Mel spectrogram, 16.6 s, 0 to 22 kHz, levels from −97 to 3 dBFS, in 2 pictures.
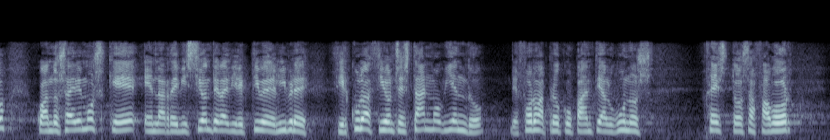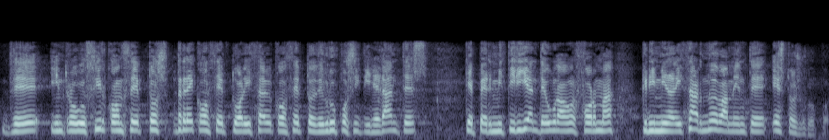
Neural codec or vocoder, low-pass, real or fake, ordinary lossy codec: codec, 16 kHz, 16 kbps, FunCodec, trained on Chinese and English, 50 frames a second; 7.2 kHz; fake; none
